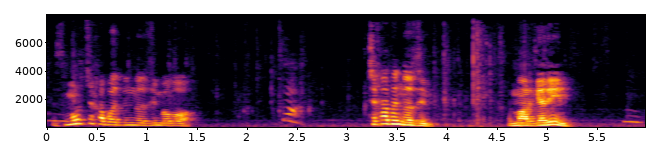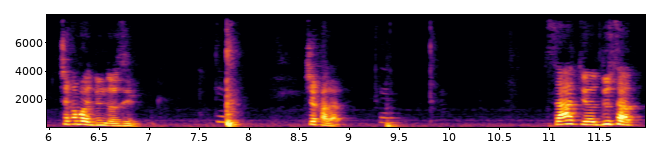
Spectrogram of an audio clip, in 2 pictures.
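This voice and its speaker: A man, gently coaching his child through baking at home, checking in with short questions. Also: high-pitched, sing-song, long pauses, background noise. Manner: patient, coaxing, keeps checking with short questions. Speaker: father cooking with his child. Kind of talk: casual instructional chat with a child. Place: home kitchen. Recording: echoey kitchen room.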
